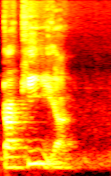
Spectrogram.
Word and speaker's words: trachea: The fifth is a trachea. Again, this CH means k.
